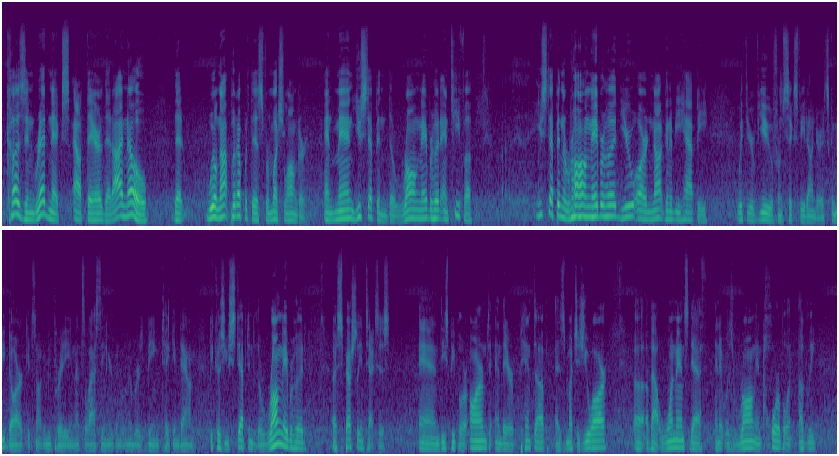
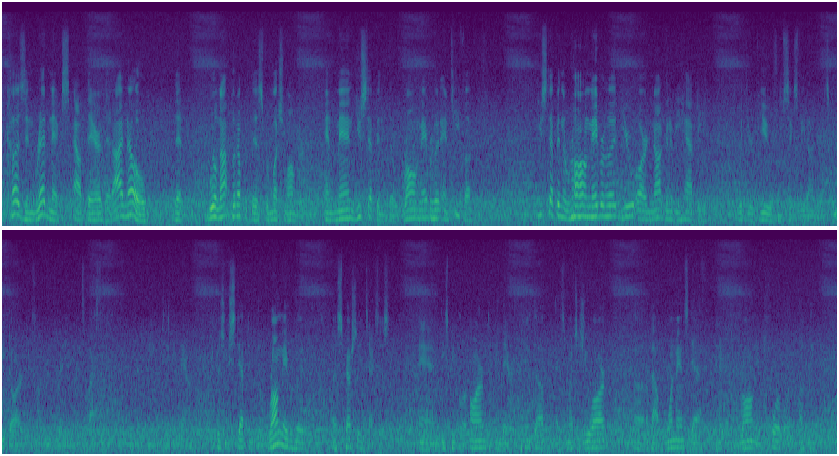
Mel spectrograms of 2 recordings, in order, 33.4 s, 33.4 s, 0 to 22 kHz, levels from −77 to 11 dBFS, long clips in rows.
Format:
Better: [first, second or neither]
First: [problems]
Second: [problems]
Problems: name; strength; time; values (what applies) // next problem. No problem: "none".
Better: first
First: hiss; faint; throughout; 20 dB below the speech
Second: hiss; loud; throughout; 5 dB below the speech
